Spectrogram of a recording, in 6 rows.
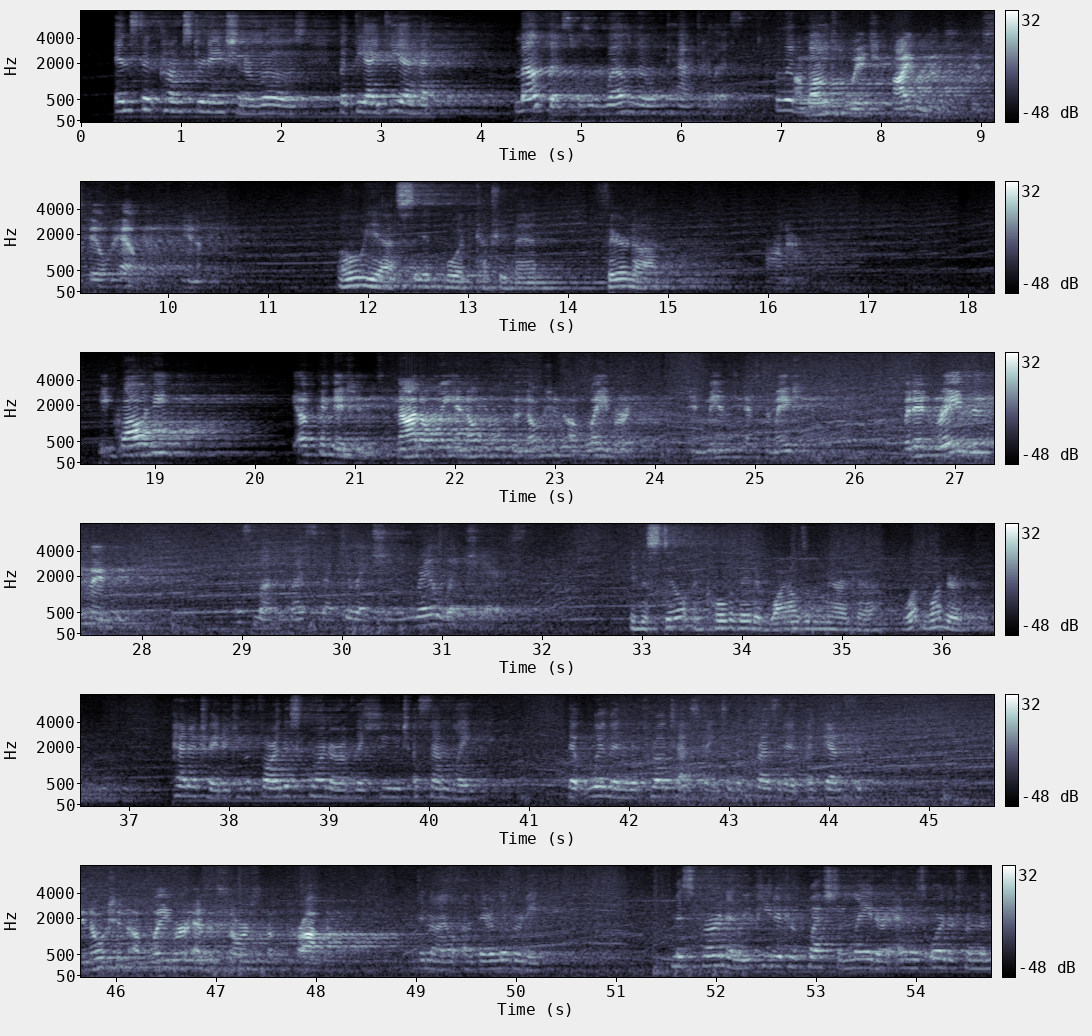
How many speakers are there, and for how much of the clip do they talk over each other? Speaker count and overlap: four, about 1%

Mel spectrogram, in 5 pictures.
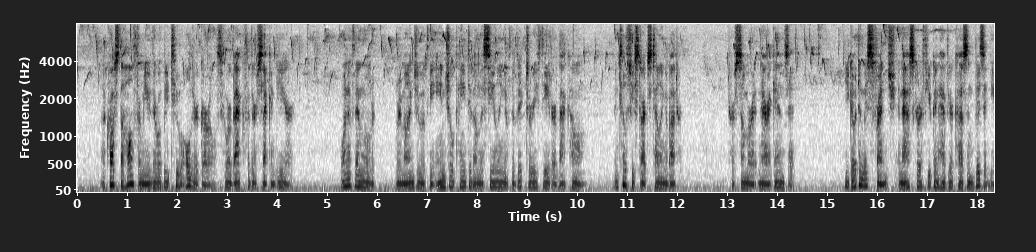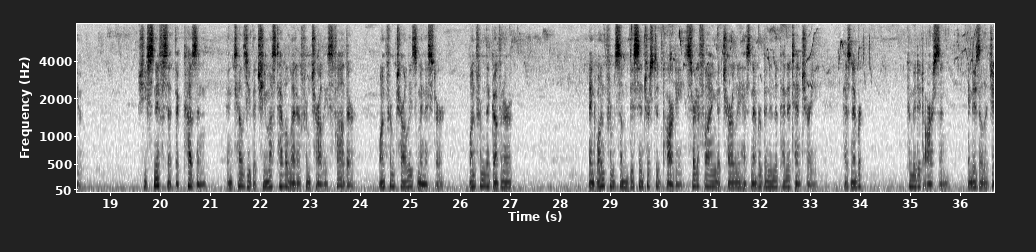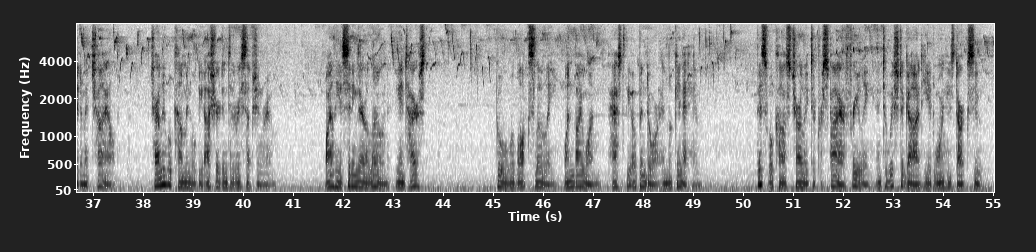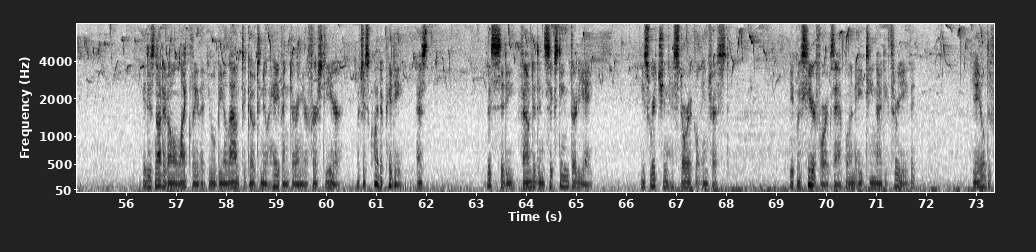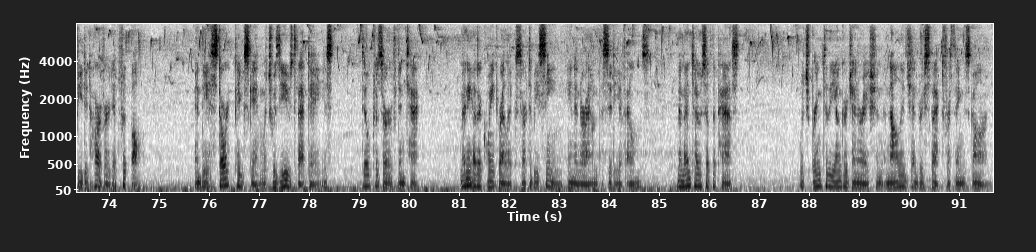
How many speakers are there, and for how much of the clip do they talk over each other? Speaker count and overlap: one, no overlap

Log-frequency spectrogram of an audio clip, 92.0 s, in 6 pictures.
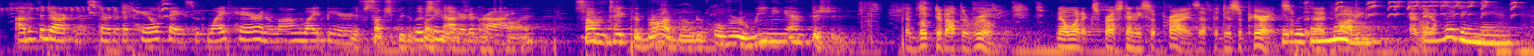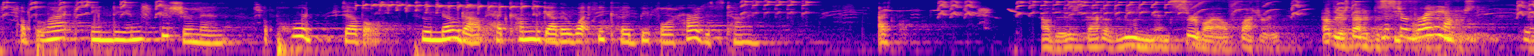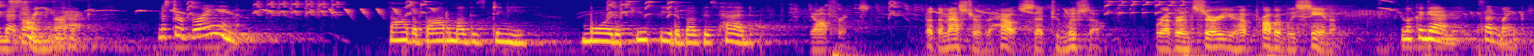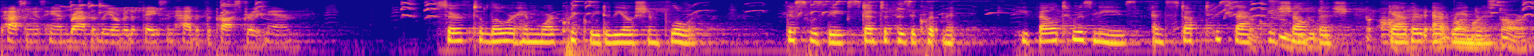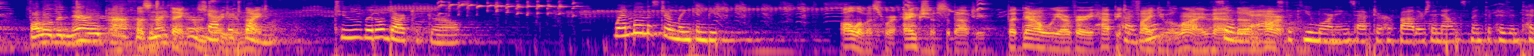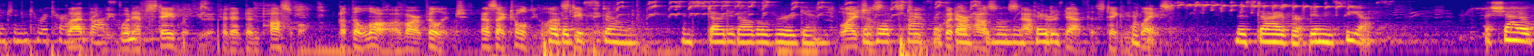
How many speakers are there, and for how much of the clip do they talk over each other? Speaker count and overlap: four, about 18%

